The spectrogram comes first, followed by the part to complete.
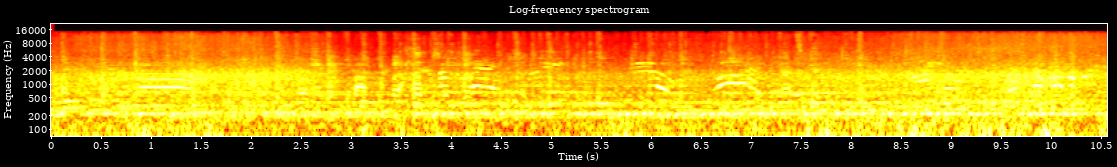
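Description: Steady rush of sea surf breaking against rocks, with wind on the microphone, and scattered faint voices over it.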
